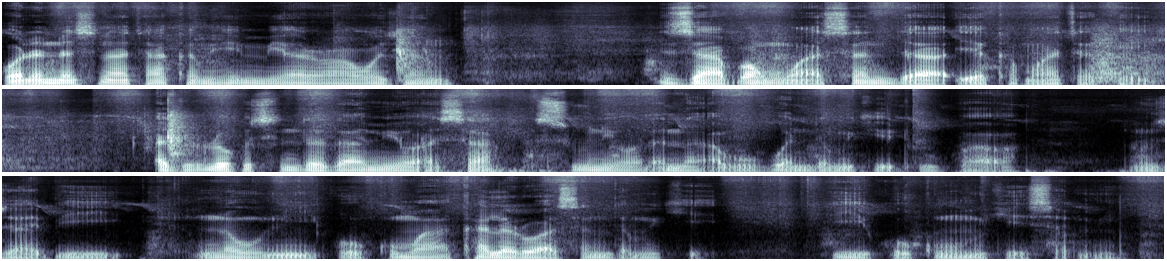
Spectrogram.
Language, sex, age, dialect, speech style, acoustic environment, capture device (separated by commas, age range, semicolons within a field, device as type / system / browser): Hausa, male, 25-34, Nigeria - Kano, happy, nature, mobile / Linux / Chrome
